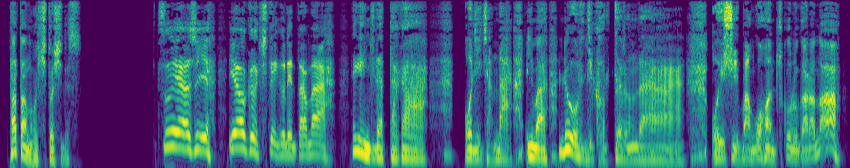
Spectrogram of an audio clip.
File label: drama old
